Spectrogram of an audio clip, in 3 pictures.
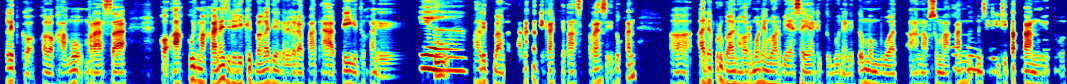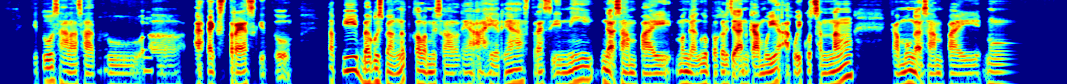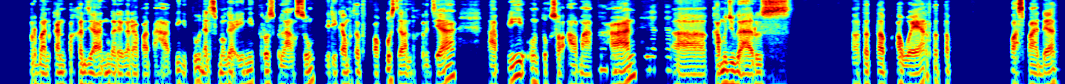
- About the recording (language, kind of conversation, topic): Indonesian, advice, Bagaimana cara menghadapi kebiasaan berpura-pura bahagia di depan orang lain padahal merasa hampa?
- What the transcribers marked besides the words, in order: distorted speech; static; in English: "aware"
